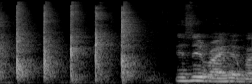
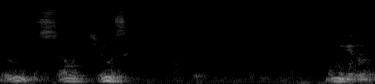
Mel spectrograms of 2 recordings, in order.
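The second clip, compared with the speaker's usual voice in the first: soft unvoiced whisper; 11 dB quieter than usual. Real, not acted. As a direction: breathe it out like ASMR. Whispering over food.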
